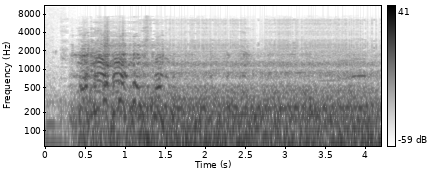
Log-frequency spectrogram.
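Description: Car cabin noise while driving: a steady low rumble of road and engine heard from inside the car, setting in about a quarter second in. A voice speaks briefly over it in the first second or so.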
